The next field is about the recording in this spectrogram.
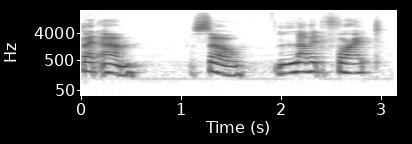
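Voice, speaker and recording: A woman's voice: medium pitch, fairly even intonation, slow pace. A woman hosting a podcast alone in a rambling, playful, informal chat style. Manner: playful, informal, frequent "like" and "you know". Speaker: podcast host. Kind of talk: rambling casual solo chat.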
